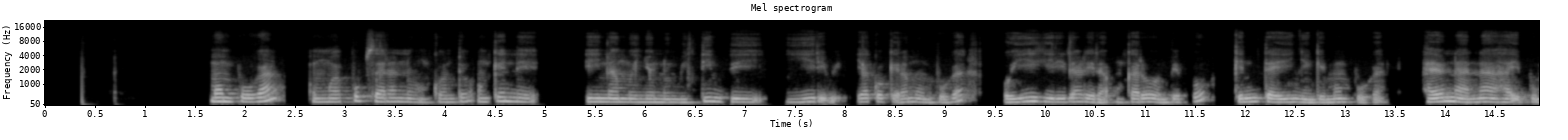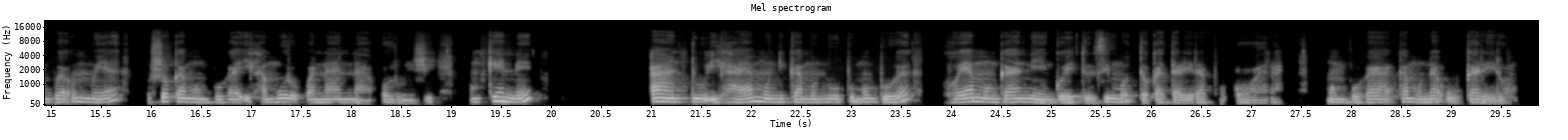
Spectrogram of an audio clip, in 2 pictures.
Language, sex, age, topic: Oshiwambo, female, 25-35, agriculture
